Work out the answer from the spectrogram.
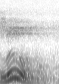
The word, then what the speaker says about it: Louisville: lived in the south all my life it's Lulu like I said that's why I still so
